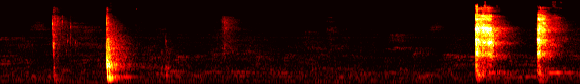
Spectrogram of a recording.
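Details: A young boy gives three or four sharp, short coughs with pauses between them in a quiet indoor room, while being told to raise his arms; coughing.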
